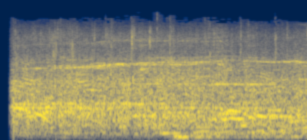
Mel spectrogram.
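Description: Concert audience applauding, with voices in the crowd.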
